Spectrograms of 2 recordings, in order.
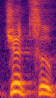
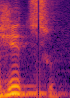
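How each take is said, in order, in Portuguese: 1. A vogal depois do j soa como u. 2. A vogal depois do j soa como i. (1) "no japonês original, quando eles pronunciam jutsu" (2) "parece jitsu"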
